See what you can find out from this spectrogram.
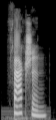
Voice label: "faction", voice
